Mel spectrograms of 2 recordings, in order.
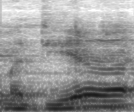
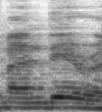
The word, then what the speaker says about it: Madeira: Africa, including the Canary, Madeira, and Azores Islands. By the way, you said Madeira, it's Madeira. Bro, why did everyone get that name wrong?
